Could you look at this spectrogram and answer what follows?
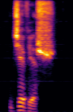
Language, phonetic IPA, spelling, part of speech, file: Polish, [ˈd͡ʑɛvʲjɛʃ], dziewierz, noun, Pl-dziewierz.ogg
